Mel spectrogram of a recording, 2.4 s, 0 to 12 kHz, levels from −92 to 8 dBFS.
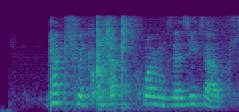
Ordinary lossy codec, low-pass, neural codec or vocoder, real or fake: MP3, 96 kbps; 7.2 kHz; codec, 16 kHz, 2 kbps, X-Codec, HuBERT features, trained on LibriSpeech; fake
